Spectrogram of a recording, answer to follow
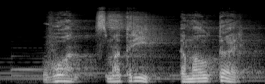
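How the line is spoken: Whisper. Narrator (Russian): прошептала девушка

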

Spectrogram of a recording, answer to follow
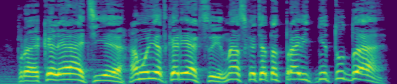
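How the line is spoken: Agitated shout. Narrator (Russian): взволнованно закричал Партин

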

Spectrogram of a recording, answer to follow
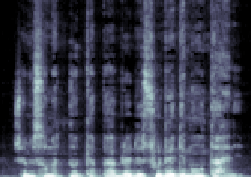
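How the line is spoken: Loud joyful voice. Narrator (French): dit-il tout haut d'une voix joyeuse

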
